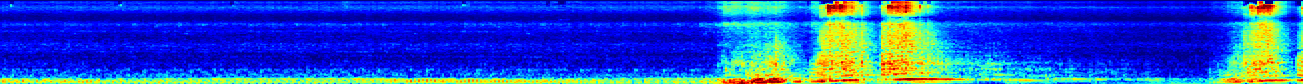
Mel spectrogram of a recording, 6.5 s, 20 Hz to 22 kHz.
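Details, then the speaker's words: Mitsubishi Eclipse 3.0 V6, straight-piped, after timing belt and water pump change: loud idle, lumpy and uneven, stumbling through a few rough revs. Rear cam timing off by one tooth. "Whatever I changed the timing belt and the water pump in it, it's off by one tooth in the rear cam, so I'll make that as a separate video. So it's the rear cam in the back, it's off by one tooth."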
